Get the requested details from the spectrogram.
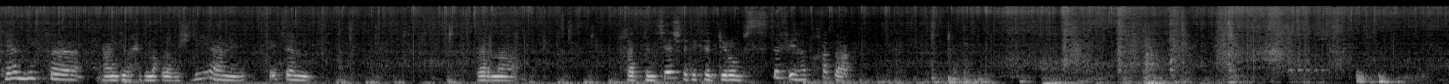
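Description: A flatbread sizzles softly in a hot pan.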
